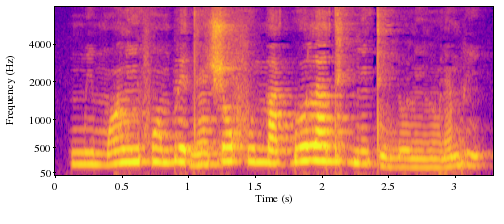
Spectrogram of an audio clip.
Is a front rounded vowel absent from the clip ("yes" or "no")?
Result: yes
